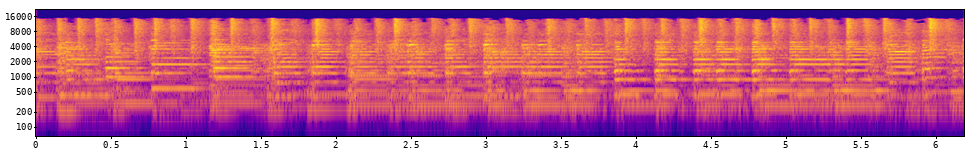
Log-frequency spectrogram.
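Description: Two acoustic guitars playing an instrumental tune, one strumming chords and the other picking a melody, with a hand shaker keeping a steady, even rhythm.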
